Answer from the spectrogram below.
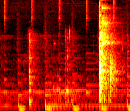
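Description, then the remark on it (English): Washed, diced pieces of cucumber, apple and celery drop into a blender jar, a series of soft irregular thuds and knocks, then a louder clattering clink near the end. No one speaks. “So I've already washed and diced up all of my cucumber, apples, and celery. So we'll just add it to our blender.”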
